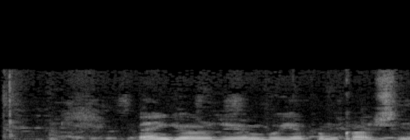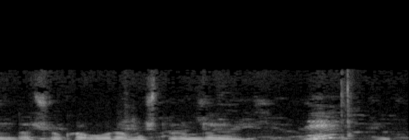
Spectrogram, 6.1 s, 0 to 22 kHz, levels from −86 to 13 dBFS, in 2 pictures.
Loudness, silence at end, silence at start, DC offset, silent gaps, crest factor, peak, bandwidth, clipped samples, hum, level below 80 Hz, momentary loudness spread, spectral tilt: -25 LUFS; 0.15 s; 0.05 s; under 0.1%; none; 16 dB; -8 dBFS; 11.5 kHz; under 0.1%; none; -58 dBFS; 20 LU; -6 dB/octave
